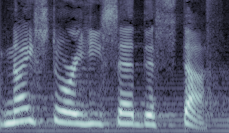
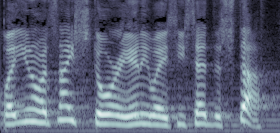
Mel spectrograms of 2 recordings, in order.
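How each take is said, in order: First: Measured, doubting repeat; sceptical echo. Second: Quick, casual brush-off; imitated offhand dismissal. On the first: Retold or imitated. Pastor repeats caller's answer to him, sceptical echo. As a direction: hand the words back as if questioning them. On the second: Caller explains Jesus to pastor, quick and offhand. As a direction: toss it off fast as unimportant.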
